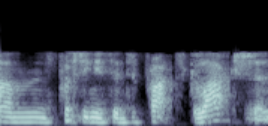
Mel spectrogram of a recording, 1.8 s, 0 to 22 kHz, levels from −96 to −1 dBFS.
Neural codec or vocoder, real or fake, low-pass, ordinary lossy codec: codec, 16 kHz, 4.8 kbps, FACodec; fake; 7.2 kHz; AAC, 16 kbps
